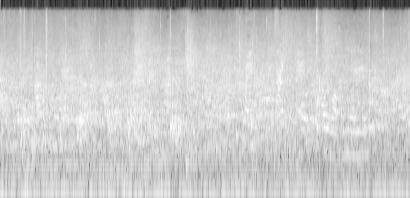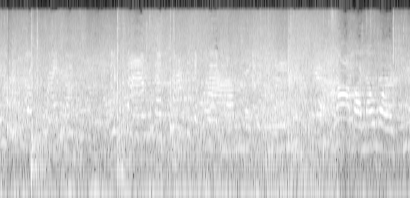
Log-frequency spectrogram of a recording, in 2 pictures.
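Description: Many people chatter in a busy, noisy crowd nearby.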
